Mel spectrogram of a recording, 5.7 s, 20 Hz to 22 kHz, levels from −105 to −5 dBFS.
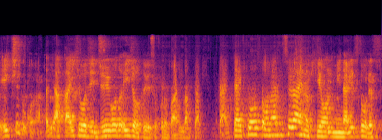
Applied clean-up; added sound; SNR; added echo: neural separator model SepFormer DNS4.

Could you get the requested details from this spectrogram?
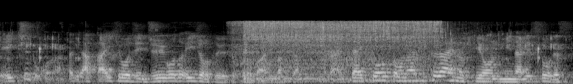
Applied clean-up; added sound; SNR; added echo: none; Sink (filling or washing) / Water tap, faucet; 4 dB; reverberation time 0.5 s.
